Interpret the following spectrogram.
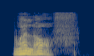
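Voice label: "well off", British English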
